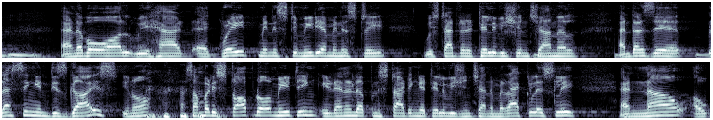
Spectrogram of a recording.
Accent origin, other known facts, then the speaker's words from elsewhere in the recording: South India, India; I come all the way from South India.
